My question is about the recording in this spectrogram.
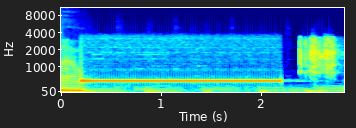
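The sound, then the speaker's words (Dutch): A steady, unbroken telephone dial tone as someone places a call to security hums at one low pitch for about two seconds over a faint rumble, then cuts off abruptly and gives way to a short burst of hissy noise. “Als je het dan heel even moment hebt, dan bel ik hem op.”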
